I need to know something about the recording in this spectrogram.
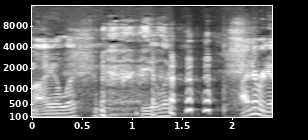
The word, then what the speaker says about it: Bialik: Yeah, Malik. I said Malik. Bialik.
